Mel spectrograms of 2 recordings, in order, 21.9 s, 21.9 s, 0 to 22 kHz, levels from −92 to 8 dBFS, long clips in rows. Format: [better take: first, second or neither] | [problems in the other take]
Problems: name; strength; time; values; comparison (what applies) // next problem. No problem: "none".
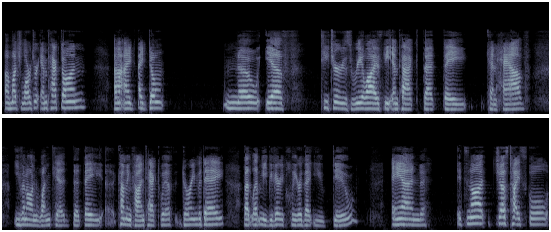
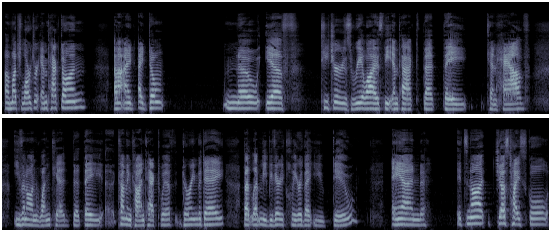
second | garbled, watery; badly; nothing above 8 kHz; slightly in the second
